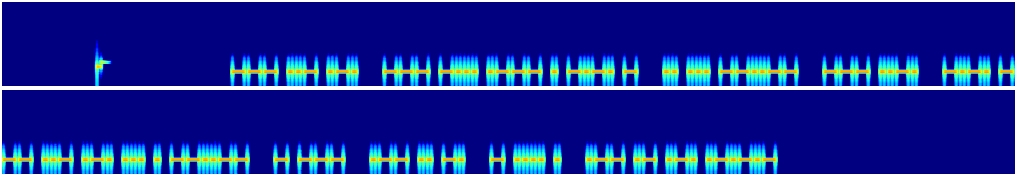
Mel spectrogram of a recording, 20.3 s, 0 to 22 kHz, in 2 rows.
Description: Morse code, heard as a keyed tone, about 30 wpm, 700 Hz. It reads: OUR OBJECT IS, OF COURSE, TO WIN THE WAR.
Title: Sentences from Top 1500 Words 30wpm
